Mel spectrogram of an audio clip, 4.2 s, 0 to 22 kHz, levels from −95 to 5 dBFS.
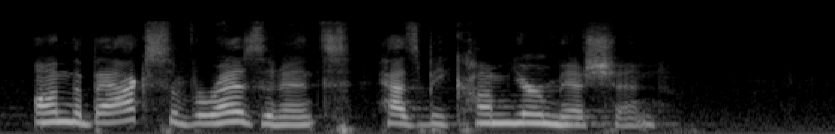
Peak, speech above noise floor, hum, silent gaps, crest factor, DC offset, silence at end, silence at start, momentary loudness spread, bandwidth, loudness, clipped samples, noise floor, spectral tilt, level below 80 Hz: -20 dBFS; 41 dB; none; none; 16 dB; under 0.1%; 0.9 s; 0.15 s; 13 LU; 12 kHz; -36 LUFS; under 0.1%; -77 dBFS; -5 dB/octave; -64 dBFS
